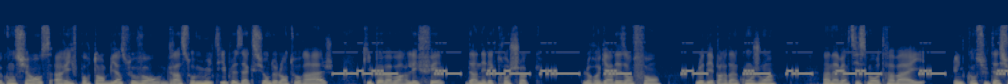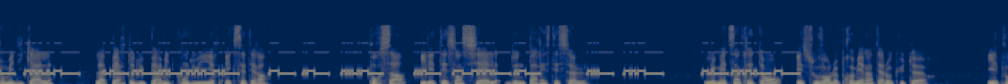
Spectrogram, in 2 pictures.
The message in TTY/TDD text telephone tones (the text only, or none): MRS. REYNOLDS COULD INTEREST HER ON NO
